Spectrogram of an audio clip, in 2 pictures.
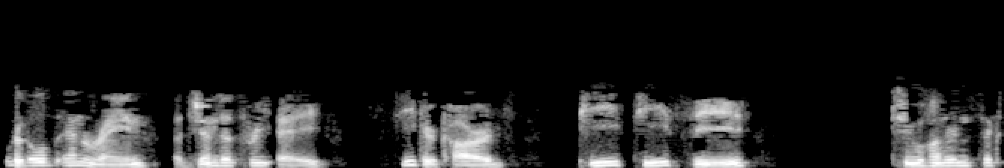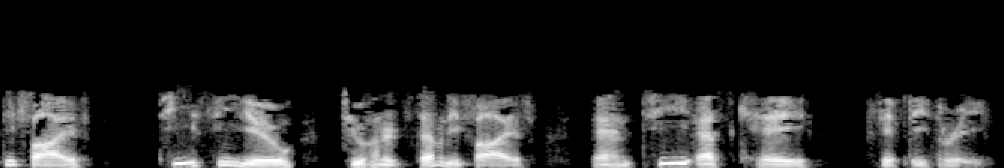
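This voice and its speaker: Slow, husky man on a tinny phone line. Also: on the low side, sing-song, dry recording. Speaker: hotline caller. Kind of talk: reading out a list on voicemail.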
